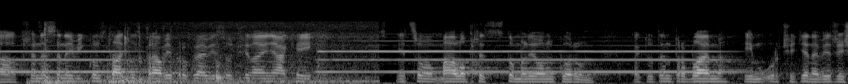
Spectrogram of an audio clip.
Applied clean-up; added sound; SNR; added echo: none; Subway, metro, underground + Wind instrument, woodwind instrument; 1 dB; none.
